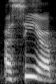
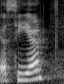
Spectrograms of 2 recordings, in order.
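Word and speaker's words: açaí: And then it's called the Trader Joe's Unsweetened Organic Acia Puree Packets, correct? That's how you pronounce it, Acia.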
